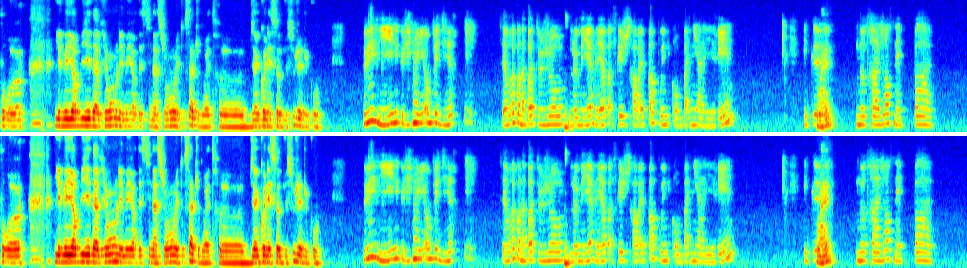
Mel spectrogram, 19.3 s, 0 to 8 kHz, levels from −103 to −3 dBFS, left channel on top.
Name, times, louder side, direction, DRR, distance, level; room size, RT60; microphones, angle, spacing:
voice 1, 0.0-6.4 11.3-11.4 16.3-16.6, right 4 dB, 80° right, 0.5 m, -19 dB
voice 2, 7.3-9.5 10.0-14.7 15.6-16.6 17.1-18.6, left 2 dB, 45° left, 1.2 m, -30 dB
3.0 x 2.7 x 2.3 m
head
